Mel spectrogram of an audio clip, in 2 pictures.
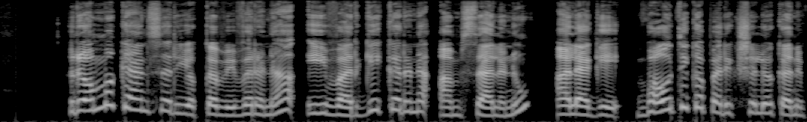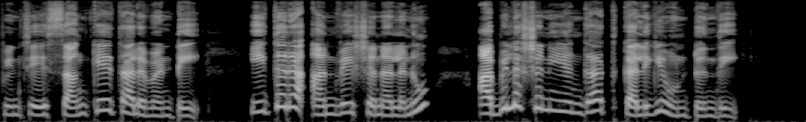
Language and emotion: Telugu, neutral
